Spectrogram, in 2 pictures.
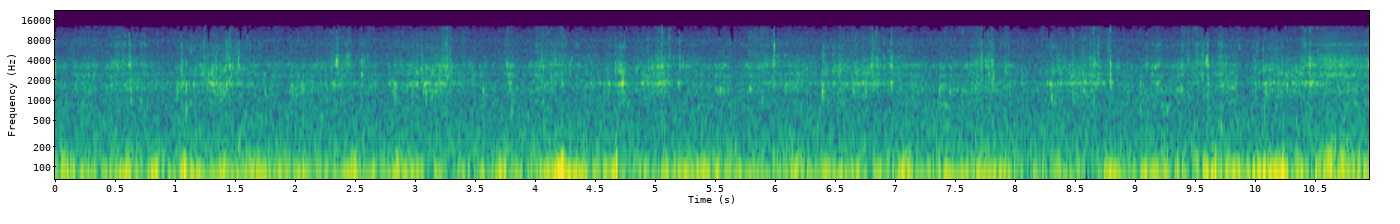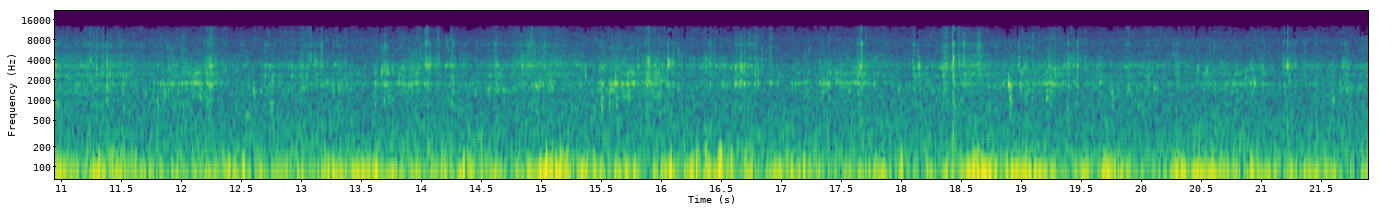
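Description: Kayak paddle blades dipping and pulling through calm water in a steady run of strokes, with splashes and drips from each blade.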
